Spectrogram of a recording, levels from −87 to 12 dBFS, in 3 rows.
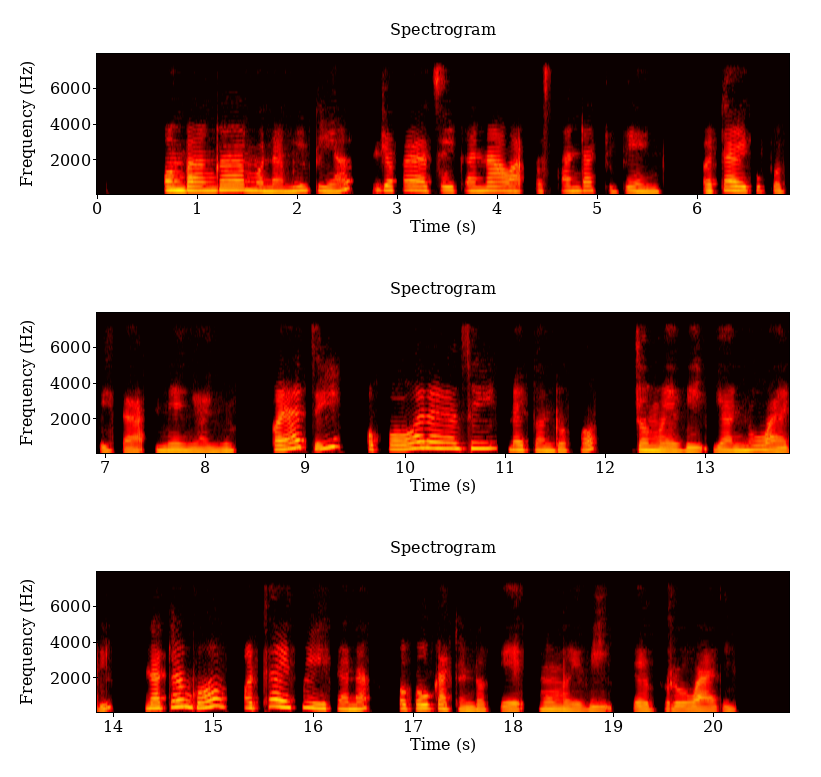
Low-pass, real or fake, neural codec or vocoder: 7.2 kHz; fake; codec, 44.1 kHz, 2.6 kbps, SNAC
